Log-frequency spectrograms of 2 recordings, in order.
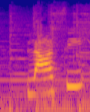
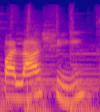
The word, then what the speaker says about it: Palashi: Plassey is an anglicized pronunciation of Palashi, and the place derived its name from the Palash tree, known for its beautiful red flowers that yield gulal.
